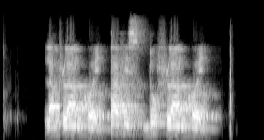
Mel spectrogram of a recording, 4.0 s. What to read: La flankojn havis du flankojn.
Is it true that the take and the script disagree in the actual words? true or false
false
